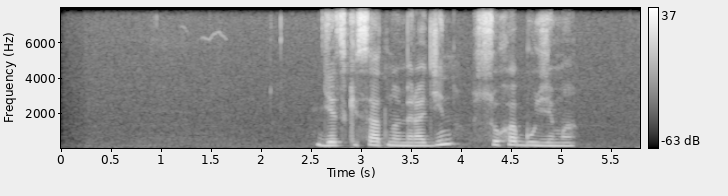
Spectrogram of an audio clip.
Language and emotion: Russian, neutral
